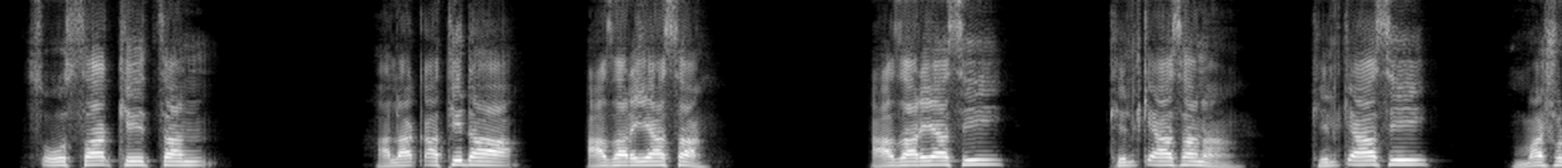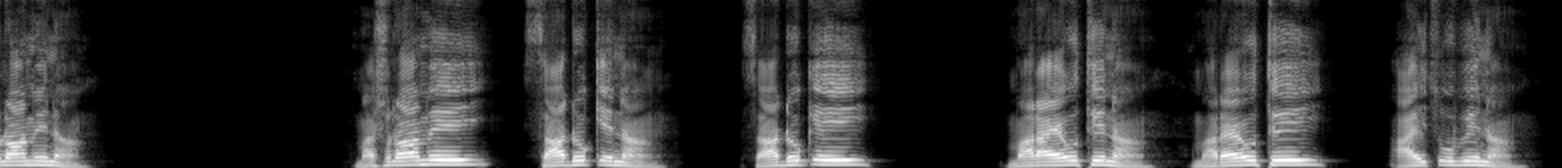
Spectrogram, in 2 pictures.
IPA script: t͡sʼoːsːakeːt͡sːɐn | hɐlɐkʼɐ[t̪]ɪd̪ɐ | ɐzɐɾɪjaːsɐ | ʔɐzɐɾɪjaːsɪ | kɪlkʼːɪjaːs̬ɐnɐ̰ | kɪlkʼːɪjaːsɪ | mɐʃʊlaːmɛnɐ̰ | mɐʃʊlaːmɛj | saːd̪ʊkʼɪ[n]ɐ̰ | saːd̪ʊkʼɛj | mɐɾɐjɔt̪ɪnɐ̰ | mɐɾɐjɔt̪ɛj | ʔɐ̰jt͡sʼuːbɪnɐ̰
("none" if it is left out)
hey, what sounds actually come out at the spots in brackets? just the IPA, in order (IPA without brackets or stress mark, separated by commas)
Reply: t̪, n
